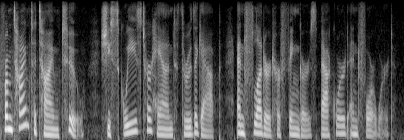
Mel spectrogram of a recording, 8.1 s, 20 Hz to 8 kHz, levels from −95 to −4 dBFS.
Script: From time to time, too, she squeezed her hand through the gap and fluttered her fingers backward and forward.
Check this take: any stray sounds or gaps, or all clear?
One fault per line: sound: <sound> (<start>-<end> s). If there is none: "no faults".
no faults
